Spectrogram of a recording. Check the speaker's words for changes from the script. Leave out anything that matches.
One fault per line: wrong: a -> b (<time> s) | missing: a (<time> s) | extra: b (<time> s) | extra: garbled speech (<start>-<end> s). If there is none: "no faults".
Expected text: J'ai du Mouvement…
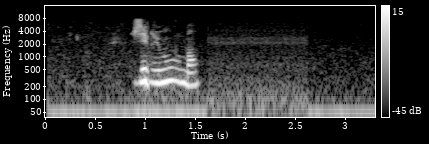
no faults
